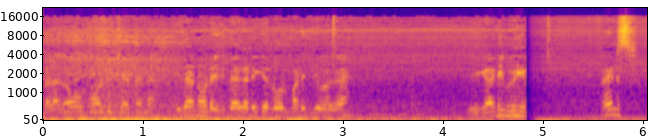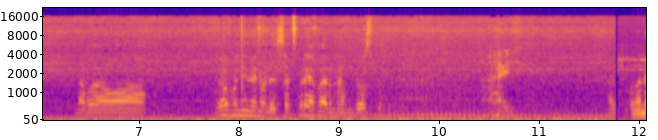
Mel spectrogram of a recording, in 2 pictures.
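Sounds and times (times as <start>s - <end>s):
engine idling: 0.0s - 11.8s.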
